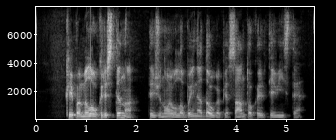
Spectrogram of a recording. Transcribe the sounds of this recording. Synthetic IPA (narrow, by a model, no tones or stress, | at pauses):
kɐɪpɐmʲɪlˠɒʊkɾʲɪsʲt̪ʲɪnɑː | t̪ɐɪʒʲɪnoːjɛʊlˠɐbɐɪnʲɛd̪ɒʊkɐpʲiɛsɑˑnˑt̪oːkɐɪɾt̪ʲeːʋʲiːsʲt̪ʲeː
